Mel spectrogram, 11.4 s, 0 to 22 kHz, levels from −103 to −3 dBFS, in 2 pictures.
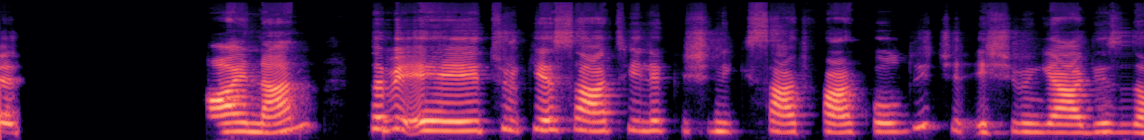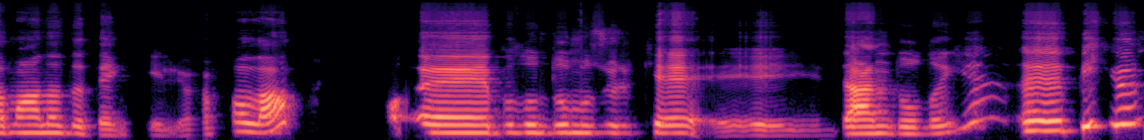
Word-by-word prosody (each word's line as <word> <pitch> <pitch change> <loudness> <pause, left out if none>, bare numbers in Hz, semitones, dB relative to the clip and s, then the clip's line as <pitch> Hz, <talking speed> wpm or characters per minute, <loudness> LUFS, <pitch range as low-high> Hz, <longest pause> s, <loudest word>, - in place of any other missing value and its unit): Evet. - - +1 0.9
Aynen, 245 - +5 0.3
tabii, 330 0 +2
eee, 275 0 +5
Türkiye 290 0 -2
saatiyle 280 -1 0
kışın 260 -1 -9
2 255 +1 -13
saat 240 -2 0
fark 235 -1 +1
olduğu 250 +8 -3
için 395 - -11
eşimin 235 +1 -6
geldiği 230 +1 +2
zamana 220 -1 -2
da 195 - -8
denk 155 -1 -11
geliyor 150 0 -21 0.2
falan, 250 - +2 0.5
o, - - -6 0.2
eee, 220 -1 +4
bulunduğumuz 220 -1 -4
ülke, 215 0 -4
iii, 145 0 -11
den 195 0 +3
dolayı. 195 +3 -6 0.3
Eee, 275 0 +4
bir 405 +1 +3
gün, 460 +2 +2
235 Hz, 150 wpm, -25 LUFS, 215-275 Hz, 0.9 s, Aynen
